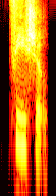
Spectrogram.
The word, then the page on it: fichu: Indian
